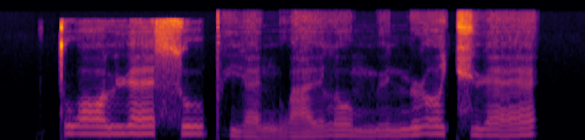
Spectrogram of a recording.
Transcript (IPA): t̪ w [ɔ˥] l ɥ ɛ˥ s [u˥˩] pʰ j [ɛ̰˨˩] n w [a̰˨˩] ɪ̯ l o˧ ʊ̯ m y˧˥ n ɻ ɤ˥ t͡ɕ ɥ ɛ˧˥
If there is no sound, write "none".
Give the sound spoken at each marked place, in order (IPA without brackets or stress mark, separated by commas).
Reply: ɔ˥, u˥, ɛ̰˨˩, a˧˥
